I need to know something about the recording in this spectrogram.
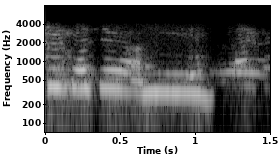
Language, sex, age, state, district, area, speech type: Bengali, female, 45-60, West Bengal, Birbhum, urban, conversation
